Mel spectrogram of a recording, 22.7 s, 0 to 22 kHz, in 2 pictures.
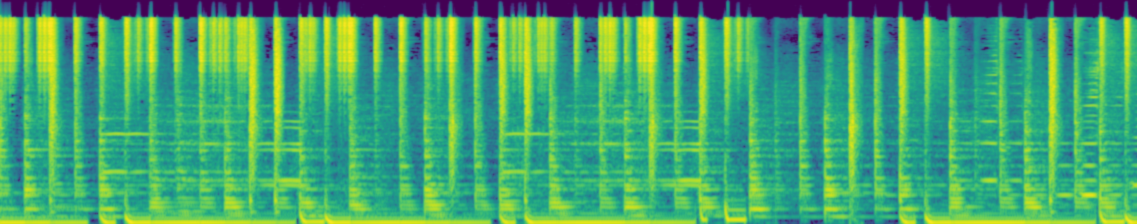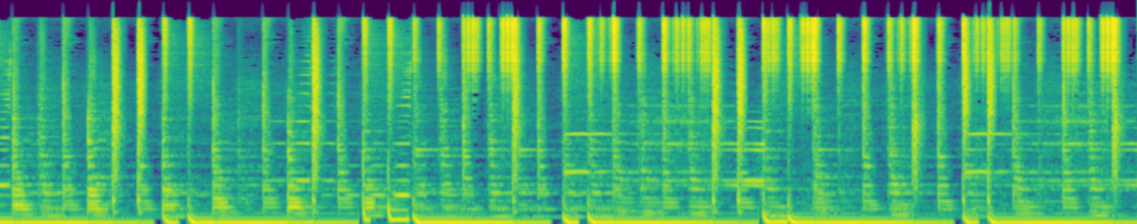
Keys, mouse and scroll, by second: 4.1-6.5 shift+drag, 7.9-16.7 shift+drag, 11.2-13.3 drag, 17.3 Return, 20.0 click.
